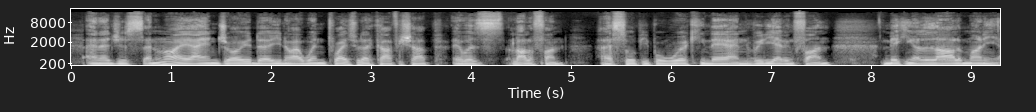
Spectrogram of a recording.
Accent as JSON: {"language": "English", "region": "the Alps", "country": "France", "second_language": "English", "moved": "as an adult", "lives_now": "United States", "said": "I'm from France. I was born in the Alps, which is a terrible area to be from. We had a lot of fun over there. I moved in the US when I was 21, 1996. I came to study."}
